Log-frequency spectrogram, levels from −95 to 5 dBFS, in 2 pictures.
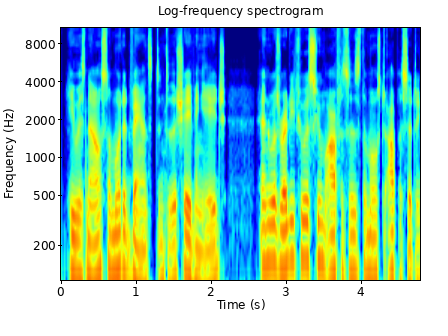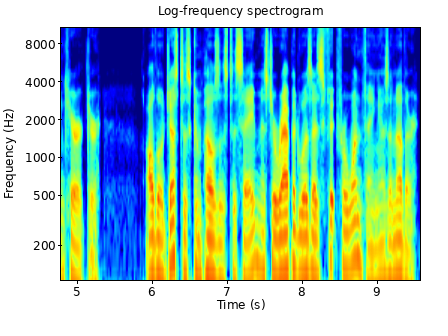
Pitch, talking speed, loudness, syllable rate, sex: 115 Hz, 225 wpm, -21 LUFS, 7.2 syllables/s, male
